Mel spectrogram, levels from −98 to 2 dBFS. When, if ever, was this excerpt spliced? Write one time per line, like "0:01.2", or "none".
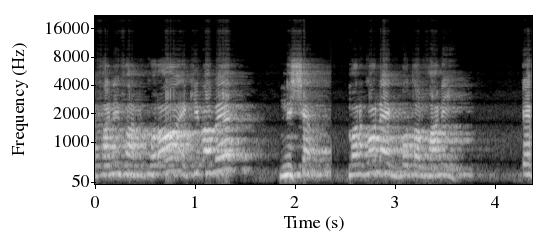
0:02.4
